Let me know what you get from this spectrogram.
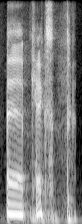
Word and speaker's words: CEX: What's it pronounced? – Kex. And we have to say it like that.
